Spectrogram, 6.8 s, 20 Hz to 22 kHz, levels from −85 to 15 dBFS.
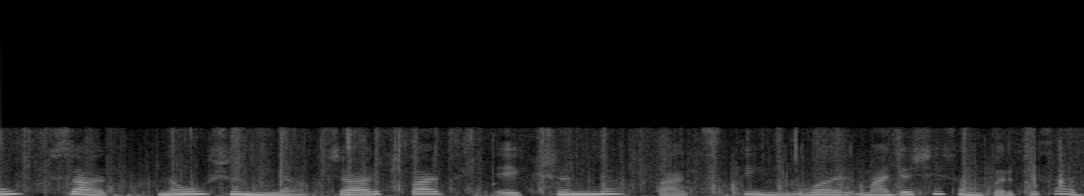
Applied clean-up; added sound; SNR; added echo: none; Run; 13 dB; none.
